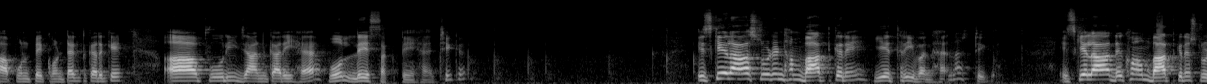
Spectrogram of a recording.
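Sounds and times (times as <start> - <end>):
marker pen writing on board: 4.4 - 11.4.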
